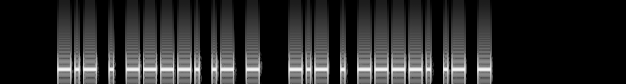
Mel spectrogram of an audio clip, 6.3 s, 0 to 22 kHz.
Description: Morse code, heard as a keyed tone, about 28 wpm, 700 Hz. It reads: KE9AT KE9AT
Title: USA Call Signs Repeated 2x 28wpm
